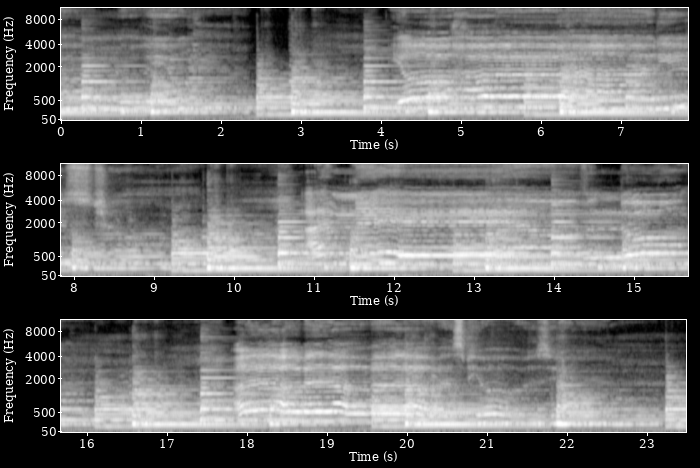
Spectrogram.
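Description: A woman singing solo with an open-back banjo, her voice gliding and wavering between notes over low held tones, in a bare cinderblock stairwell.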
